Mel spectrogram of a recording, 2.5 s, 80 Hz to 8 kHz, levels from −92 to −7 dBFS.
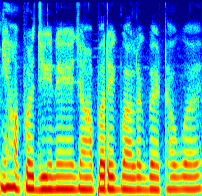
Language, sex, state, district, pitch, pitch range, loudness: Hindi, female, Uttar Pradesh, Varanasi, 185 Hz, 185-190 Hz, -17 LUFS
